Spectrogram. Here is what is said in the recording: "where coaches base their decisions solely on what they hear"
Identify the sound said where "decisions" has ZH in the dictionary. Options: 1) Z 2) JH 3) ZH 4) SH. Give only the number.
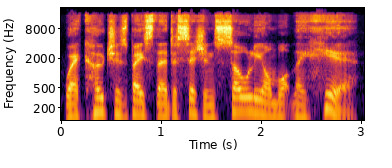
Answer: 3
